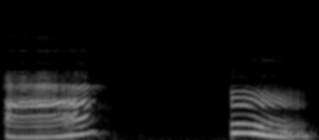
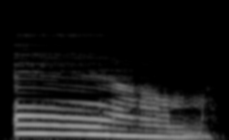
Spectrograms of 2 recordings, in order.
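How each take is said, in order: First: "A," then "mm." said apart with a clear pause; bumpy sounding out. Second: "Am." stretched in one long glide; smooth blending. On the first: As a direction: tap each sound separately: "A," pause, "mm.". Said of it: "One more time". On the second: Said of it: "smooth blending". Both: Shown as a demonstration.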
